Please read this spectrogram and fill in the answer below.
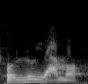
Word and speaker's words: Oluyemo: The pronunciation is Oluyemo.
